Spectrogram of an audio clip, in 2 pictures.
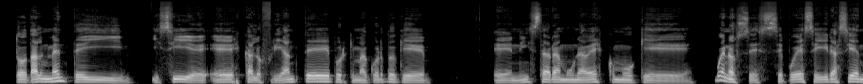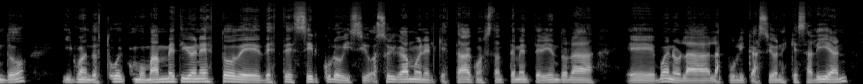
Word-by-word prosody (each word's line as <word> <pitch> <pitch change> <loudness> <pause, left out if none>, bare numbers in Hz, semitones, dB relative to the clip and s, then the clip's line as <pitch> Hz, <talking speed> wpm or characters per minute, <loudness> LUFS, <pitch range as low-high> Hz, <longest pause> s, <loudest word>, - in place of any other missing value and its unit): Totalmente, 130 +1 +3
y 95 -6 -1 0.2
y - - -7
sí 125 -4 +3
e 100 -1 +2
es 110 +1 +1
escalofriante, 120 +7 +2
porque 105 -3 -3
me 100 - 0
acuerdo 105 +4 -2
que 100 -5 -1 0.6
en 95 -1 -3
Instagram 110 -1 +2
una 105 -1 +1
vez 115 +2 +1
como 105 -4 -2
que 85 -3 -4 0.2
bueno, - - +3
se - - -3
se - - -2
puede 115 +2 +2
seguir 115 +1 +1
haciendo 120 +3 +1 0.3
y 110 - -5
cuando 110 -2 +1
estuve 130 +5 -1
como 105 -1 -1
más 110 +3 +4
metido 130 +2 +3
en 130 - +3
esto 135 +1 +2
de 105 -3 +3
de 110 - -2
este 115 +5 -4
círculo 120 0 -1
vicioso, 95 +3 -4
digamos, 120 0 +2
en 110 - +1
el 100 -1 -5
que - - -10
estaba 110 -1 0
constantemente 105 +2 -4
viendo 110 +1 -2
la, 105 -2 0 0.3
eh 95 0 -2
bueno, 135 -8 +1
la 90 0 +1
las 90 - -3
publicaciones 105 +2 -4
que 110 - -6
salían, 115 +7 0
110 Hz, 175 wpm, -22 LUFS, 100-120 Hz, 0.6 s, más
